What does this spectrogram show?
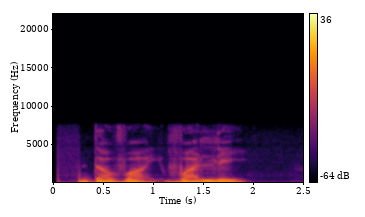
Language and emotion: Russian, angry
